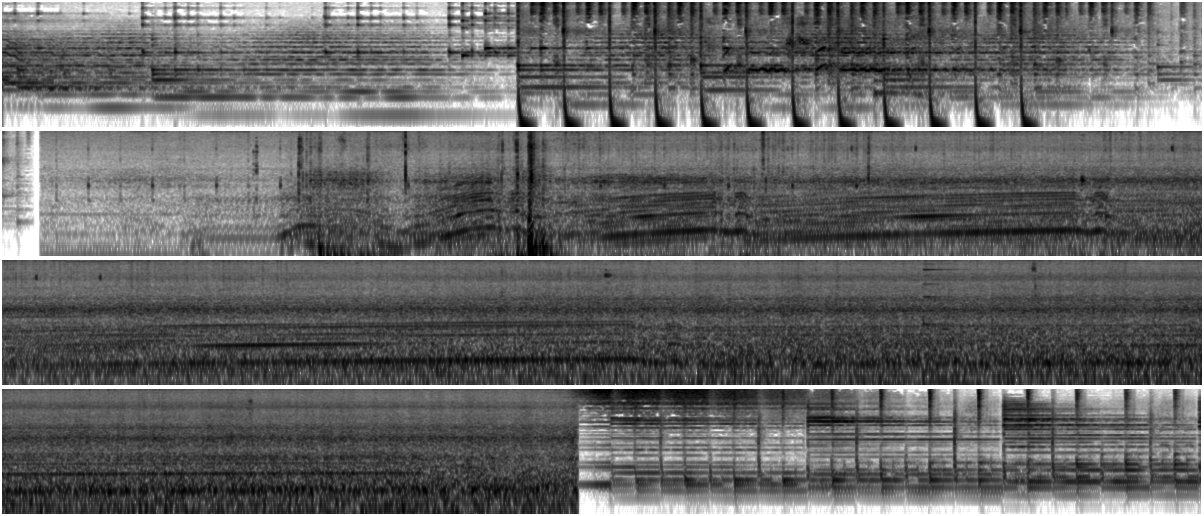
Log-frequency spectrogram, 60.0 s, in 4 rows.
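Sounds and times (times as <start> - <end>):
car engine accelerating: 15.5 - 52.2
road and wind noise: 15.5 - 52.2.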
